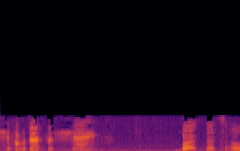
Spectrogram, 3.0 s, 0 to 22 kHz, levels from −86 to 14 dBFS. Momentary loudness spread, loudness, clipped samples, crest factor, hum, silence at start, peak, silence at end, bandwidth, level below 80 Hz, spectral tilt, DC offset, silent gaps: 23 LU; -26 LUFS; under 0.1%; 20 dB; none; 0 s; -8 dBFS; 0 s; 5.4 kHz; -50 dBFS; -5.5 dB/octave; 0.4%; none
